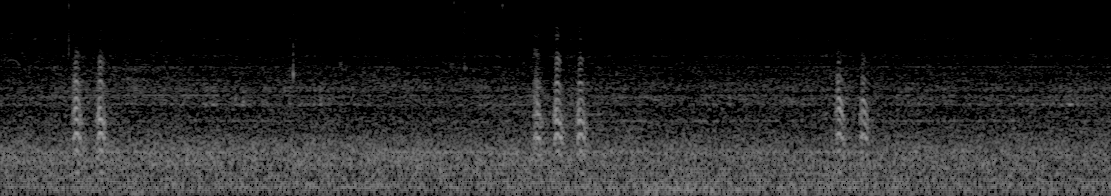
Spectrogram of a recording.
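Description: Short, pitched bird calls in quick pairs and threes, repeating every two seconds or so over a steady low background noise.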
